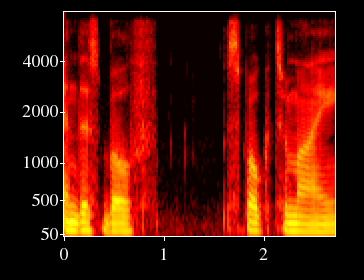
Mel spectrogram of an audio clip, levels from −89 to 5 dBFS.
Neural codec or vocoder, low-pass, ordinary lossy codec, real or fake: none; 7.2 kHz; Opus, 24 kbps; real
